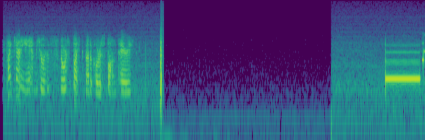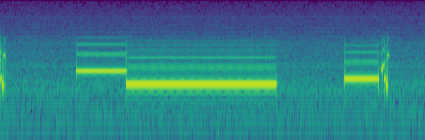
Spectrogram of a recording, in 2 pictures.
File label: PAGING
